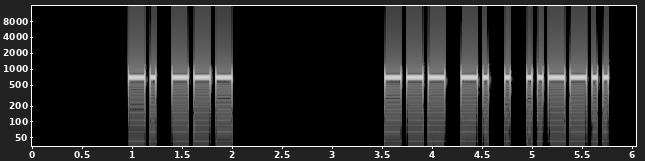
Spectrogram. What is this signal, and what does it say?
Morse code, heard as a keyed tone, about 22 wpm, 700 Hz. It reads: NO ONE?
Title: 4x Word-Spacing - Sentences from Top 300 Words - 22wpm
